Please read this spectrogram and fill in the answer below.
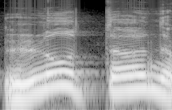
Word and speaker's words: l'automne: L'automne, remember to write it. A-U-T-O-M-N-E. So it's really funny because this M, in fact, doesn't really exist at all phonetically.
